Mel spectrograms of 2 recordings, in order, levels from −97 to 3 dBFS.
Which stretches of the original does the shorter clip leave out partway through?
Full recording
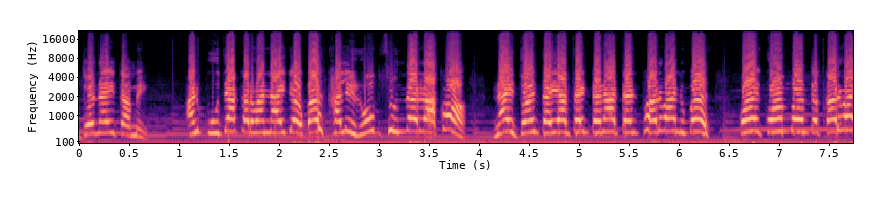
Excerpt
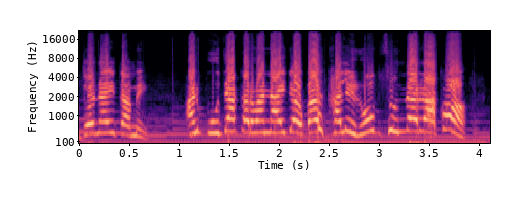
none

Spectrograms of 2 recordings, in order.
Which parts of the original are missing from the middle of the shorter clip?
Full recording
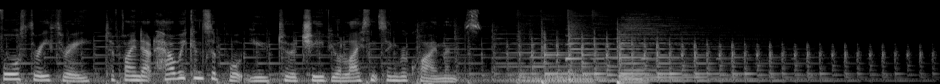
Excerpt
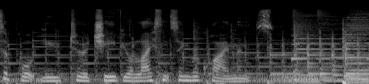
0:04.8-0:05.4

